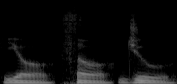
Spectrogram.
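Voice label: "yothoju", concatenated syllables; Affixing experiment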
